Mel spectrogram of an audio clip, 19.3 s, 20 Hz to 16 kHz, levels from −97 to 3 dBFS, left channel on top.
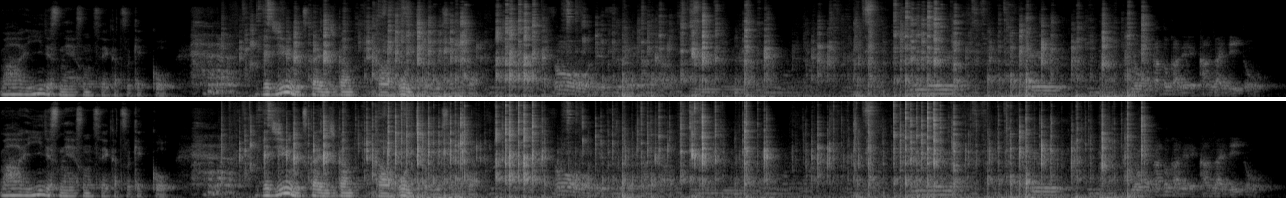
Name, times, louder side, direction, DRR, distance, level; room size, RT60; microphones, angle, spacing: voice 1, 0.0-2.9 3.9-7.2, right 2 dB, 20° right, 0.4 m, -48 dB
sound 1, 2.4-2.7 3.0-4.4 5.2-6.6 6.9-7.0 7.8-9.2 9.9-11.1 11.3-13.3 13.7-13.8 14.0-16.1 16.4-16.5 17.2-17.6 18.0-18.2, equal, 5° left, 1.6 m, -61 dB
voice 2, 2.8-3.5 7.7-10.1 10.4-12.3 13.4-14.4 15.3-15.9 17.0-18.9, left 1 dB, 75° left, 2.8 m, -56 dB
sound 2, 3.3-17.3, right 5 dB, 50° right, 1.1 m, -46 dB
6.3 x 5.1 x 4.4 m
head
